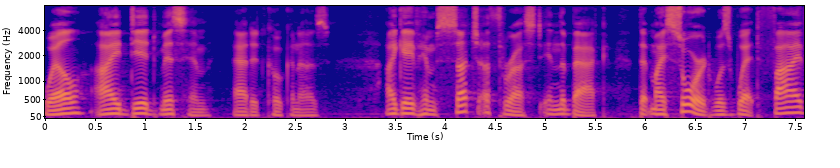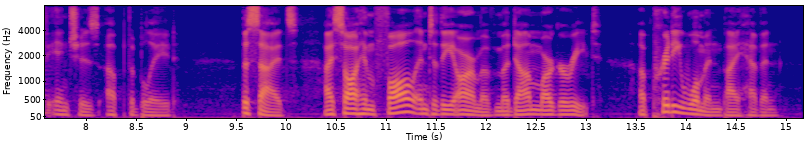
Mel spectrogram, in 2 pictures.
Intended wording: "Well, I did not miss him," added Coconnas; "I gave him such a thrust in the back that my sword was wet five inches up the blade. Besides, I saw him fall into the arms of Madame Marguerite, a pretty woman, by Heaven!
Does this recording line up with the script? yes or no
no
